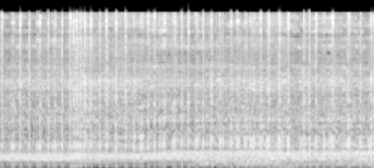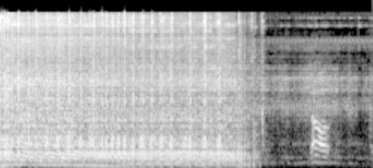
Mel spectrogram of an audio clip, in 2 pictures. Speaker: this saw has no idle screw on it so it doesn't idle very well it needs some love friends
